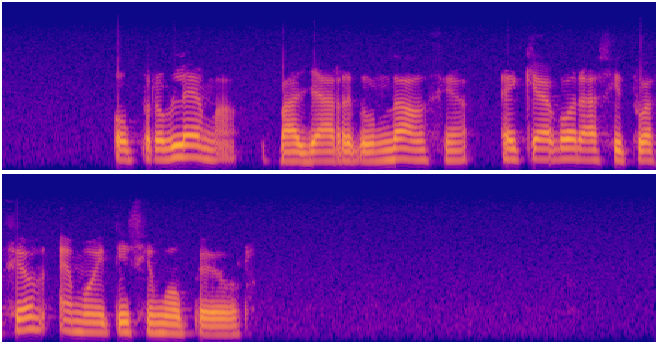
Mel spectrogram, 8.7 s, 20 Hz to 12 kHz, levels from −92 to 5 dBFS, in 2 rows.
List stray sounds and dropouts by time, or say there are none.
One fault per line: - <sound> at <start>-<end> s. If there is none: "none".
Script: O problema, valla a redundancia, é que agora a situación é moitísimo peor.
none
